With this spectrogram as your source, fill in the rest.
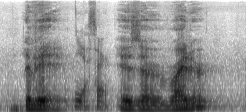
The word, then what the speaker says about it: Livier: Did I pronounce that correctly? Livier. Livier.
